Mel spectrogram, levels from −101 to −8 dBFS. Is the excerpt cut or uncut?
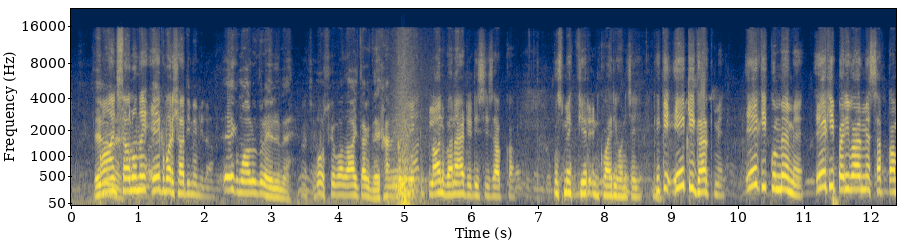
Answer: cut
